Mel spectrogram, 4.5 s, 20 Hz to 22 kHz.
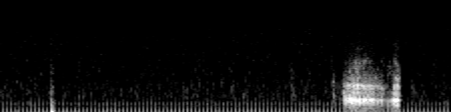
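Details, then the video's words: Carpathian red deer stag in the Bucovina mountains during the breeding-season rut (boncănit), 29 September 2022: after a sharp click, a loud, hoarse roar of about half a second, then a short second burst, over a steady low hum. "Boncănit / Carpathian stag Breeding season"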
